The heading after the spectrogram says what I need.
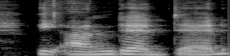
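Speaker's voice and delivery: plain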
